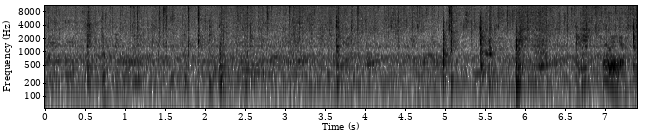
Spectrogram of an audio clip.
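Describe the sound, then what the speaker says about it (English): Mackerel fillet frying in a hot pan after a flip, with a dense, close sizzle and crackle and repeated sharp spatters and utensil clicks scattered throughout; faint voice in the background. "we are going to give our mackerel a flip"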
